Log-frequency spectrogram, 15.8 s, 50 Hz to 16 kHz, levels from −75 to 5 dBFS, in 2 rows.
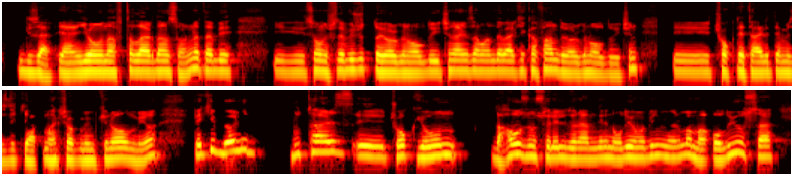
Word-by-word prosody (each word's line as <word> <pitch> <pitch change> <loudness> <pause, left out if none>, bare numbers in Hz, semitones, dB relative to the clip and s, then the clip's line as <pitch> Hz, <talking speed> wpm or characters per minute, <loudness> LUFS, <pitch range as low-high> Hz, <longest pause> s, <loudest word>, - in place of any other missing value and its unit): Güzel, 135 -6 0
yani, 135 0 +2
yoğun 140 0 +6
haftalardan 145 +1 +3
sonra 140 +5 -1
tabii, 145 -1 0 0.4
ııı, 140 -1 -5
sonuçta 150 +1 0
vücut 160 +1 -3
da 145 - +5
yorgun 135 0 +3
olduğu 135 +1 -1
için, 140 +2 -2
aynı 150 0 +1
zamanda 145 0 0
belki 145 +1 +1
kafan 155 +1 -1
da - - +1
yorgun 130 0 -1
olduğu 125 -2 -3
için, 165 +9 -5 0.3
iii, 140 -1 -4
çok 145 0 -2
detaylı 135 -2 +1
temizlik 135 -1 -4
yapmak 135 +1 -1
çok 140 -1 0
mümkün 135 +1 -2
olmuyor. 150 +4 +1 0.3
Peki, 210 +5 -1
böyle 235 +1 +4 0.4
bu 195 +2 -5
tarz, 235 -1 +1
ııı, 170 -2 +1
çok 175 0 -1
yoğun, 185 +4 +1 0.3
daha 165 +5 +1
uzun 175 -4 +3
süreli 165 -1 -1
dönemlerin 155 +1 0
oluyor 160 +3 +2
mu 160 0 -2
bilmiyorum 175 -1 -2
ama 145 -8 0
oluyorsa 175 +3 0
150 Hz, 170 wpm, -22 LUFS, 140-170 Hz, 0.4 s, yoğun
